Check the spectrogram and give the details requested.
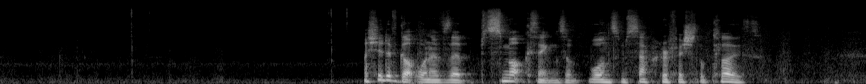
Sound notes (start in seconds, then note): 0.8 scissors snipping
